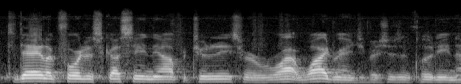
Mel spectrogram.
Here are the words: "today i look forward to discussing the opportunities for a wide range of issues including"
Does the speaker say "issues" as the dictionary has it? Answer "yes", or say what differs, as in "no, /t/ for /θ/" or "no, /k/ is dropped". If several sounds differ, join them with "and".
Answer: yes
